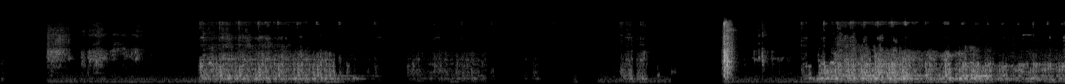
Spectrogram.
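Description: A sewing machine stitches all the way around a mini moto bag seam at a 1/2 inch allowance with a stitch length of 3, running in several close, steady bursts separated by short pauses.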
